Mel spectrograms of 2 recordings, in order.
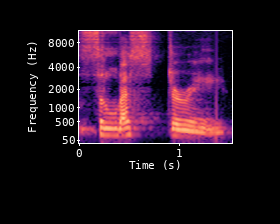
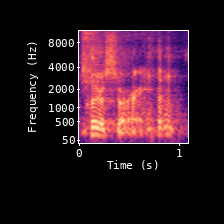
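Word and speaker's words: clerestory: might be some of those they call them celester or clester Windows Chester story that's not how it's spelled I'll go with you guys I take a pill for my cholesterol oh no clear story but anyway so you know they're going to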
